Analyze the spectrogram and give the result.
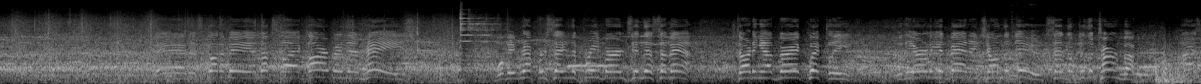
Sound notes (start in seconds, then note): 4.6 bell ringing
